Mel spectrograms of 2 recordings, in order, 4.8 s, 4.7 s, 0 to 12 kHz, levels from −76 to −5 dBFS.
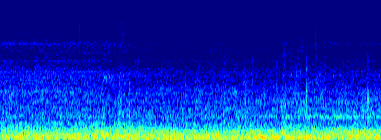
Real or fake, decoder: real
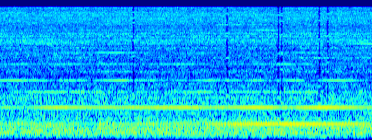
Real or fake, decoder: real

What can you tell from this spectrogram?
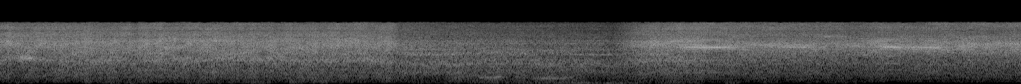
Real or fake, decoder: fake, autoencoder, DAC-VAE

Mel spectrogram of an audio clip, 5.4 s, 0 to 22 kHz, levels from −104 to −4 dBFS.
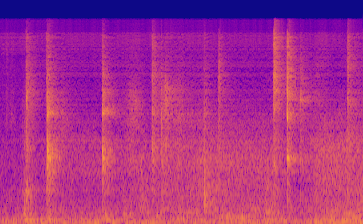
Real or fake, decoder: fake, autoencoder, DAC-VAE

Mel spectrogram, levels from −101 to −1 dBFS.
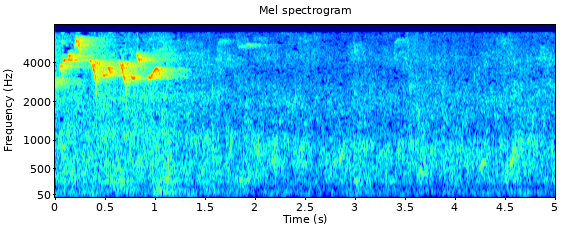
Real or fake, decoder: real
